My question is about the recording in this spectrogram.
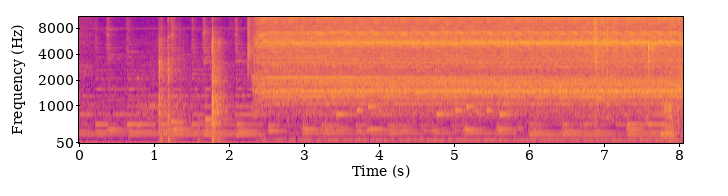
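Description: A Jowoom Smart Tuner T2's small electric motor starts about two seconds in after a couple of clicks and runs steadily, turning the ukulele's tuning peg to wind on a new C string. Background music plays underneath.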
